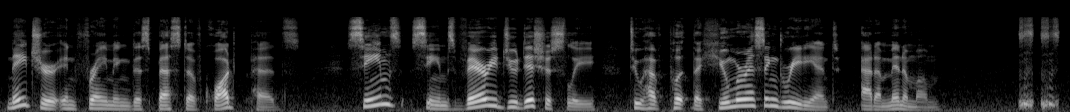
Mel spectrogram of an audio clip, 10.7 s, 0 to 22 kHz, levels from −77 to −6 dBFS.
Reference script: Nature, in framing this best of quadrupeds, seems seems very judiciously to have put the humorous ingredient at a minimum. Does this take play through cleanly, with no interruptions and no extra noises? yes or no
no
